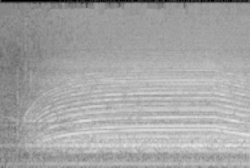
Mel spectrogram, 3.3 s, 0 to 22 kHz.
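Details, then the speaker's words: Mercedes GL450 with a leaking air spring: air suspension compressor below the headlight, switched on by scan tool, gives a steady motor whine, so the wiring is good, though the pump could still be weak. Compressor running normally. "now since we can hear the pump running this tells us that the wiing to the pump is good now the pump running does not mean it's building enough air pressure we could still have a weak pump"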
